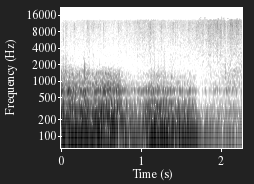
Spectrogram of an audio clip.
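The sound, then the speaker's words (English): A spaceship's bow jets blasting as it lands on the blue desert sands of Mars, a loud, deep, continuous rumble that drops off near the end. “The last blast of the bow jets broke red against the blue desert sands and the ship slid to a halt at the edge of a vast city that reflected the icy glare of the moonlight.”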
